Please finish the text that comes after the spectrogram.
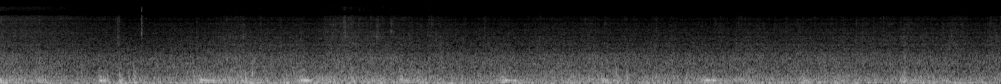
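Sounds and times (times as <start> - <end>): heavy rain beating on a car: 0.0 - 10.0
low rumble of wind: 0.0 - 10.0.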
